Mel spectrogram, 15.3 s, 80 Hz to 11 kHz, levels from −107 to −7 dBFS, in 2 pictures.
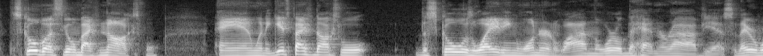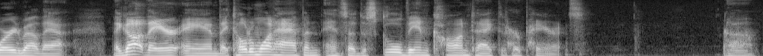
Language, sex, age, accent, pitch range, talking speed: English, male, 20-39, American, 120-145 Hz, 205 wpm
